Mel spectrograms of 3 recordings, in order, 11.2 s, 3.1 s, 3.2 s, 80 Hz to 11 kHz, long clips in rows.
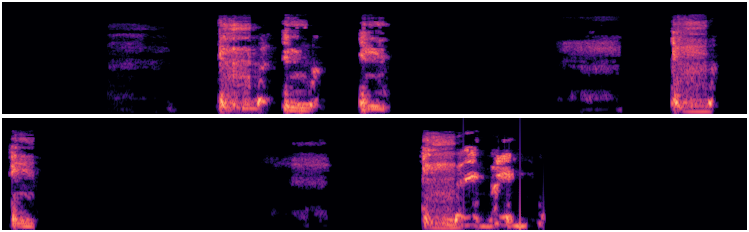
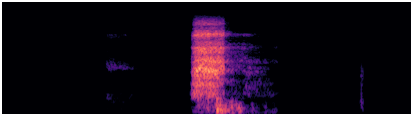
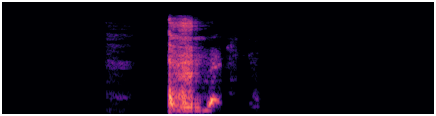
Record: {
  "three_cough_length": "11.2 s",
  "three_cough_amplitude": 31623,
  "three_cough_signal_mean_std_ratio": 0.34,
  "exhalation_length": "3.1 s",
  "exhalation_amplitude": 28052,
  "exhalation_signal_mean_std_ratio": 0.24,
  "cough_length": "3.2 s",
  "cough_amplitude": 32767,
  "cough_signal_mean_std_ratio": 0.23,
  "survey_phase": "beta (2021-08-13 to 2022-03-07)",
  "age": "18-44",
  "gender": "Female",
  "wearing_mask": "No",
  "symptom_shortness_of_breath": true,
  "symptom_sore_throat": true,
  "symptom_fatigue": true,
  "symptom_fever_high_temperature": true,
  "symptom_headache": true,
  "symptom_onset": "3 days",
  "smoker_status": "Current smoker (1 to 10 cigarettes per day)",
  "respiratory_condition_asthma": false,
  "respiratory_condition_other": false,
  "recruitment_source": "Test and Trace",
  "submission_delay": "2 days",
  "covid_test_result": "Positive",
  "covid_test_method": "ePCR"
}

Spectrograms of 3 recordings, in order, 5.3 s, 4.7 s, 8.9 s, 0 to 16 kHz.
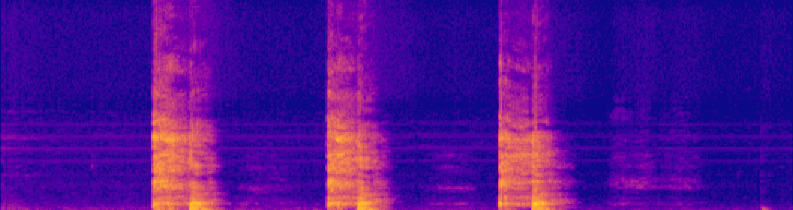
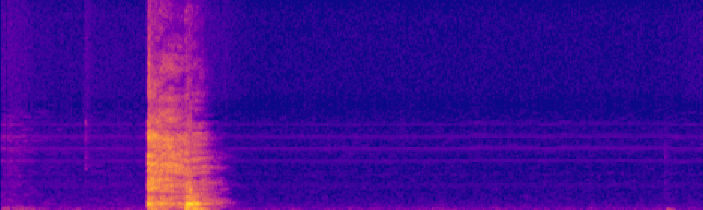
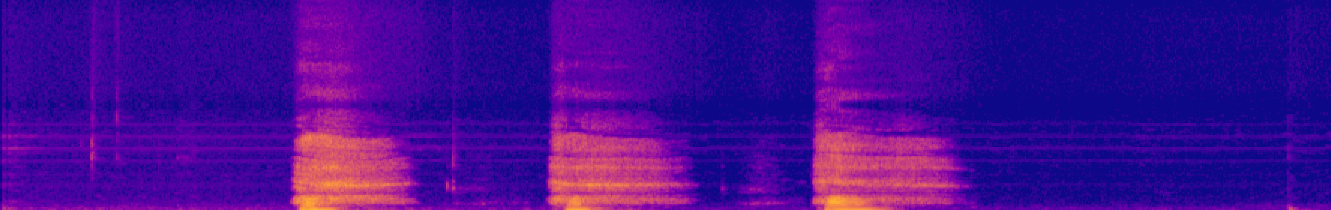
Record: {
  "three_cough_length": "5.3 s",
  "three_cough_amplitude": 32768,
  "three_cough_signal_mean_std_ratio": 0.34,
  "cough_length": "4.7 s",
  "cough_amplitude": 32768,
  "cough_signal_mean_std_ratio": 0.21,
  "exhalation_length": "8.9 s",
  "exhalation_amplitude": 27717,
  "exhalation_signal_mean_std_ratio": 0.33,
  "survey_phase": "beta (2021-08-13 to 2022-03-07)",
  "age": "65+",
  "gender": "Male",
  "wearing_mask": "No",
  "symptom_none": true,
  "smoker_status": "Ex-smoker",
  "respiratory_condition_asthma": false,
  "respiratory_condition_other": false,
  "recruitment_source": "REACT",
  "submission_delay": "7 days",
  "covid_test_result": "Negative",
  "covid_test_method": "RT-qPCR",
  "influenza_a_test_result": "Negative",
  "influenza_b_test_result": "Negative"
}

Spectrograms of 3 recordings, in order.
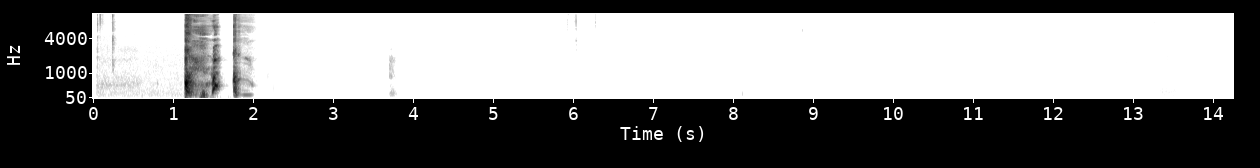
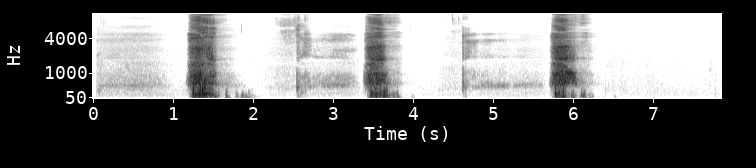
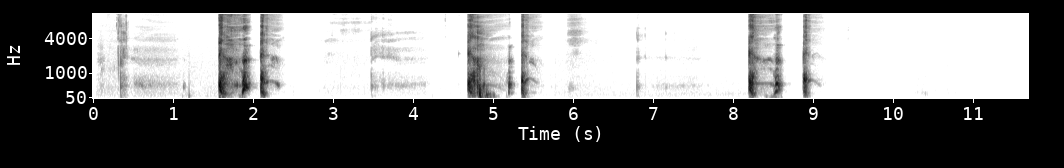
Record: {
  "cough_length": "14.3 s",
  "cough_amplitude": 32768,
  "cough_signal_mean_std_ratio": 0.09,
  "exhalation_length": "7.9 s",
  "exhalation_amplitude": 32751,
  "exhalation_signal_mean_std_ratio": 0.26,
  "three_cough_length": "11.7 s",
  "three_cough_amplitude": 32768,
  "three_cough_signal_mean_std_ratio": 0.19,
  "survey_phase": "alpha (2021-03-01 to 2021-08-12)",
  "age": "45-64",
  "gender": "Female",
  "wearing_mask": "No",
  "symptom_cough_any": true,
  "symptom_abdominal_pain": true,
  "symptom_diarrhoea": true,
  "symptom_fatigue": true,
  "symptom_fever_high_temperature": true,
  "symptom_headache": true,
  "symptom_change_to_sense_of_smell_or_taste": true,
  "symptom_onset": "5 days",
  "smoker_status": "Ex-smoker",
  "respiratory_condition_asthma": false,
  "respiratory_condition_other": false,
  "recruitment_source": "Test and Trace",
  "submission_delay": "1 day",
  "covid_test_result": "Positive",
  "covid_test_method": "RT-qPCR",
  "covid_ct_value": 14.8,
  "covid_ct_gene": "N gene",
  "covid_ct_mean": 15.8,
  "covid_viral_load": "6600000 copies/ml",
  "covid_viral_load_category": "High viral load (>1M copies/ml)"
}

